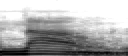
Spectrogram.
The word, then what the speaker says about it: Ng: Believe no, because what was interesting was because in the Philippines, when you call a gentleman by the family name NG, like Mr. Nang, right? It's Mr. Nang. But apparently in Singapore, you pronounce him as Mr. Ang.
